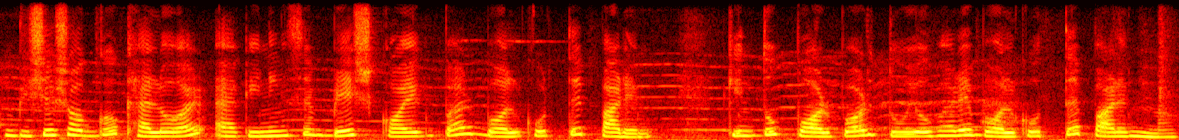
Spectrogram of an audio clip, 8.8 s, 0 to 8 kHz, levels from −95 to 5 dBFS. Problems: continuous background conversations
